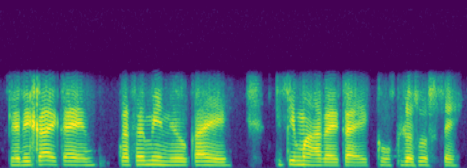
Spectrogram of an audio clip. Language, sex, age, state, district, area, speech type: Marathi, male, 18-30, Maharashtra, Osmanabad, rural, conversation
